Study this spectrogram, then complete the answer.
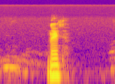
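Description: A video game plays a sharp hit sound effect.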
